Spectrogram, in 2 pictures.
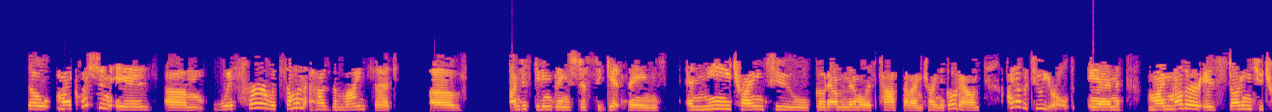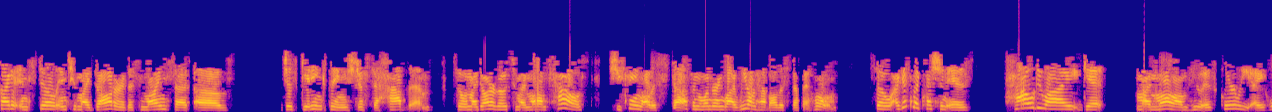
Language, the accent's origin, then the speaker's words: English; Tampa, Florida, United States; I'm from Tampa, Florida.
